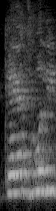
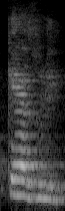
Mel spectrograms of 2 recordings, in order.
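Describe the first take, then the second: First: कैजुअली with the silent A wrongly voiced before the L; wrong pronunciation. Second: कैजुअली with the A before "ली" dropped; silent A. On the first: Teacher showing students the mistake, कैजुअली with its A sounded. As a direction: say कैजुअली with an extra vowel before "ली". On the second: Teacher giving students the correct reading, कैजुअली with silent A. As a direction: run कैजुअली straight into "ली", no A. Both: Shown as a demonstration. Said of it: "कैजुअली नहीं साथियों".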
